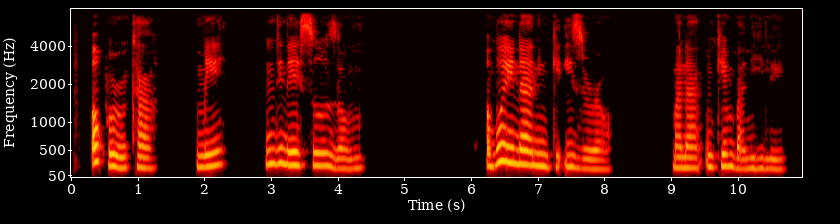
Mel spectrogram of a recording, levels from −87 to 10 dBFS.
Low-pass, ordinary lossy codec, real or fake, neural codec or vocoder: 7.2 kHz; none; fake; vocoder, 44.1 kHz, 80 mel bands, Vocos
